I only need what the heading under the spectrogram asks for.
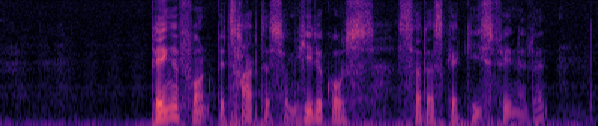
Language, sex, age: Danish, male, 67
